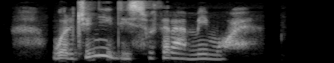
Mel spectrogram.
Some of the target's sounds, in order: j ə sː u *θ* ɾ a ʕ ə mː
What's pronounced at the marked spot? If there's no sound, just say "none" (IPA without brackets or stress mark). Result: θ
